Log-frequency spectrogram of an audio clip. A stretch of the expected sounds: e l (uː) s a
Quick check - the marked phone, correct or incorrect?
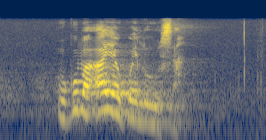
correct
